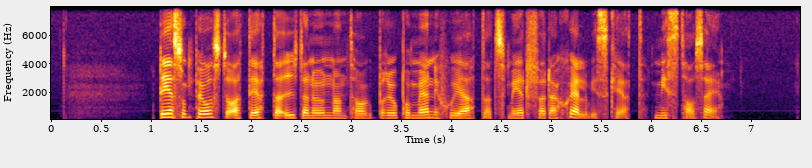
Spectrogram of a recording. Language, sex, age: Swedish, female, 29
